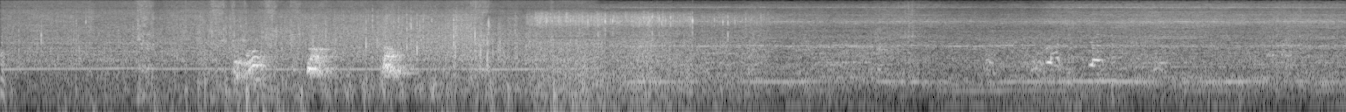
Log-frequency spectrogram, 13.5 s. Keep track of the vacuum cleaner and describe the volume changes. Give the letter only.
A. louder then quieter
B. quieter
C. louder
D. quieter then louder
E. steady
E.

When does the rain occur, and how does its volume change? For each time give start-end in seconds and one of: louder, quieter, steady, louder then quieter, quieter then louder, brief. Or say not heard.
0.0-7.8 louder.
